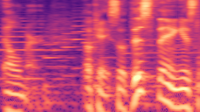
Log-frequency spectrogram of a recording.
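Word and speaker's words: Aylmer: a yl Amer Alma but it's pronounced Elmer okay so this thing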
